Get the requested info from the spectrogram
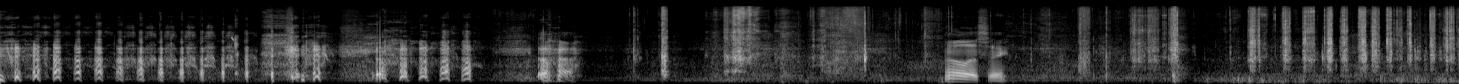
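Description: A man laughing for the first few seconds, then rubbing and scraping as hands work a mud-caked UTS-15 shotgun whose action is jammed up with mud.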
